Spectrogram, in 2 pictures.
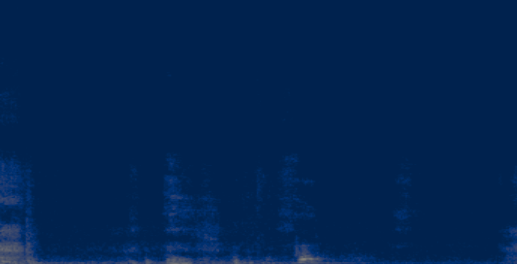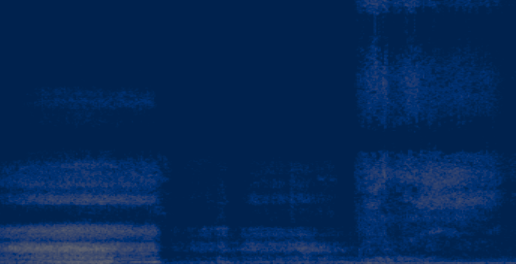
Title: Snore like a big dog Zeus! #dogsnoring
